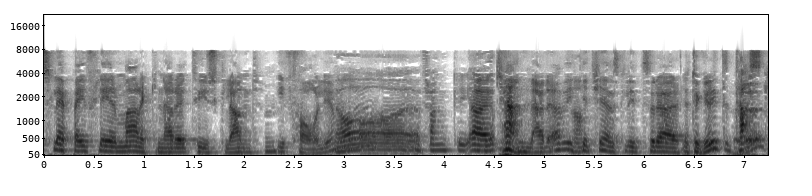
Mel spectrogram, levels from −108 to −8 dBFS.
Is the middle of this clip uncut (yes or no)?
no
